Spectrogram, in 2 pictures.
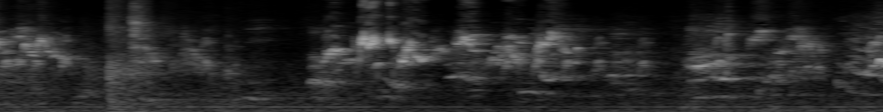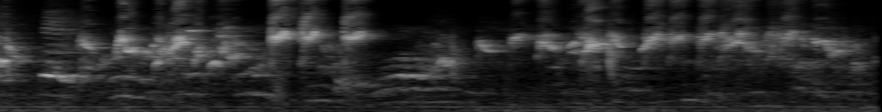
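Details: Red-whiskered bulbul giving busy chattering song: rapid tweets and squawky warbled notes in overlapping bursts, loudest midway and near the end, with a low constant hum behind.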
